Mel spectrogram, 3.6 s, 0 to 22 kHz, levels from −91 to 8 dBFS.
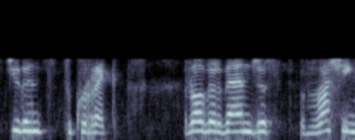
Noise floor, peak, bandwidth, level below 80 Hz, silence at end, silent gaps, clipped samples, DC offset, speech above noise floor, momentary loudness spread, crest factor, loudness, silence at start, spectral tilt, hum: -52 dBFS; -2 dBFS; 4 kHz; -48 dBFS; 0 s; none; under 0.1%; under 0.1%; 38 dB; 16 LU; 14 dB; -14 LUFS; 0.1 s; -8.5 dB/octave; none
